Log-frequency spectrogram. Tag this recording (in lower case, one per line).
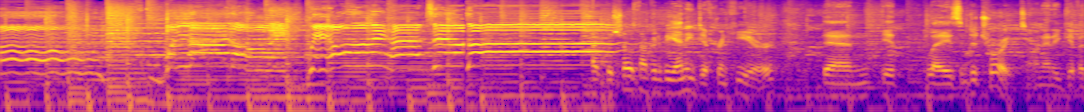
music
speech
